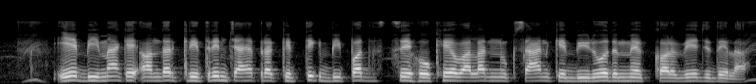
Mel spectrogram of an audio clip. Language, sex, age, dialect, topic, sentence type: Bhojpuri, female, 51-55, Southern / Standard, banking, statement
